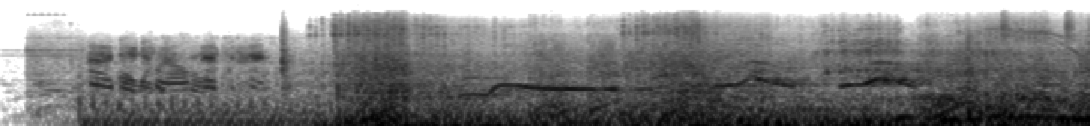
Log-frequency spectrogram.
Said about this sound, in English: Suddenly, the line of warehouse doors slides open, and a group of large, gleaming pickup trucks with bull bars on the front drive out, rolling over the police cars and shoving them out of the way.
